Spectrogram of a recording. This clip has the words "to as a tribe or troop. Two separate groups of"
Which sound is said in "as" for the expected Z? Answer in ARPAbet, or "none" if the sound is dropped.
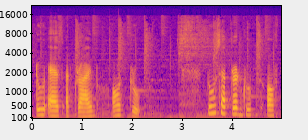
Z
